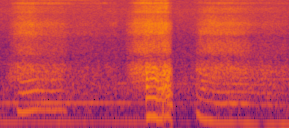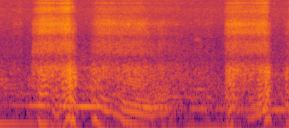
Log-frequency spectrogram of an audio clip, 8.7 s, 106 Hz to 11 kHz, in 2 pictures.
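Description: Soft, rhythmic snoring from a sleeping infant, about 20 breaths a minute, with brief noisy snorts on some breaths over a steady low hum.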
